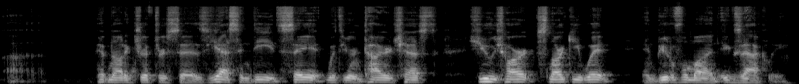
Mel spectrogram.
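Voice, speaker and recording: A man's voice: on the low side, moderate pace, a little mellow. Blunt, cursing man streaming live. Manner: blunt, profane, passionate, with frequent restarts. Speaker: live streamer reading viewer comments. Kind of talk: casual live stream chat. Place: at a desk in front of a laptop.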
